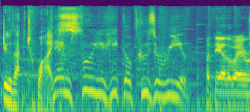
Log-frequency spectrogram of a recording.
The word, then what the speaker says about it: Kuzuryu: The last 3 letters of that name are not 2 syllables. Kuzuryu. It's a compound syllable in Japanese. Please tell me that they point out to the voice actor that his name isn't Kuzurayu.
